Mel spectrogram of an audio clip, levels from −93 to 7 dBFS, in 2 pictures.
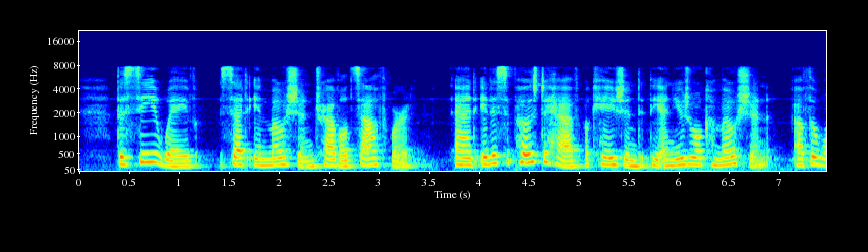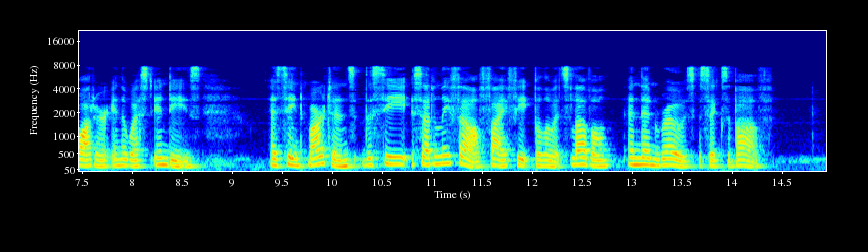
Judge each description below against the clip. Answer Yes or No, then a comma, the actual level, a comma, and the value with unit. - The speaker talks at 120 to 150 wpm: No, average, 170 wpm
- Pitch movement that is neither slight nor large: Yes, average, 4.0 semitones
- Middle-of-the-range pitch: Yes, medium, 175 Hz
